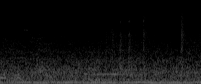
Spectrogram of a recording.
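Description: Faint computer keyboard typing: scattered light, irregular key clicks over a steady low hum.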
